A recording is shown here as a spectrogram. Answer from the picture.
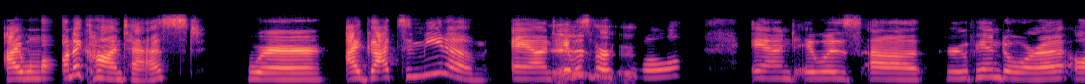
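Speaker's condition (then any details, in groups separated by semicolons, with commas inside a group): No condition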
